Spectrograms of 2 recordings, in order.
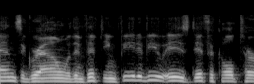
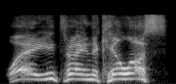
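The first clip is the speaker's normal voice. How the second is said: loud in-character reply; 11 semitones higher, 7 dB louder than usual. Acted. Player answers spirit in character.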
